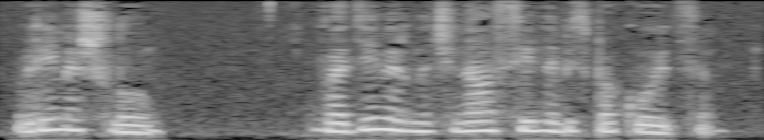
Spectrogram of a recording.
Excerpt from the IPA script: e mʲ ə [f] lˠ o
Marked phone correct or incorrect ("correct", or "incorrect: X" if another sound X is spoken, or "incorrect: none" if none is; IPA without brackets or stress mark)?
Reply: incorrect: ʂ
